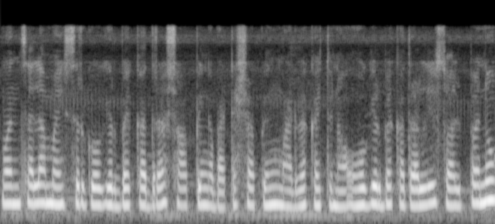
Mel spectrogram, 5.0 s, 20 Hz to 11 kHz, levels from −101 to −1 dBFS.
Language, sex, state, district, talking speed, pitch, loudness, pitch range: Kannada, female, Karnataka, Chamarajanagar, 180 wpm, 215 Hz, -16 LUFS, 210-225 Hz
